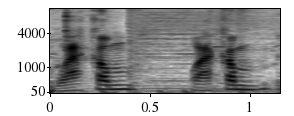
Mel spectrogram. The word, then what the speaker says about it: Wacom: You know, I don't even remember what the reason was, but I have a it's called a Wacom tablet. Are you aware of these? – No. – Wacom. It's spelled... The company is spelled W-A-C-O-M.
